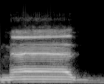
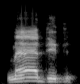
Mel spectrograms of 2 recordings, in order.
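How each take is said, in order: First: The two d sounds merge into one doubled d. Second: The two d sounds are separated by a vowel. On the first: The speaker calls it right. "You say Mad" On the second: The speaker calls it wrong. "But you don't say Madid"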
